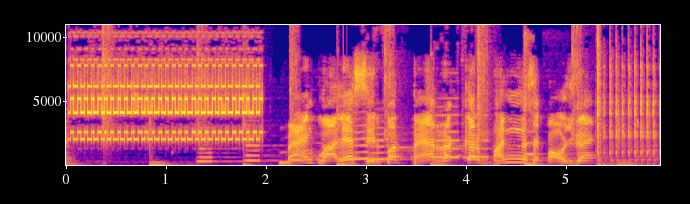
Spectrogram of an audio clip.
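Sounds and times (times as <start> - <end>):
phone ringing with a bright electronic tone: 0.0 - 2.0
speech: 1.3 - 5.4.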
